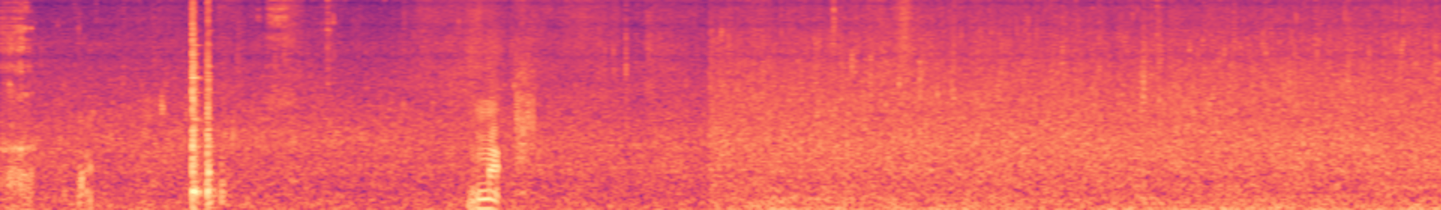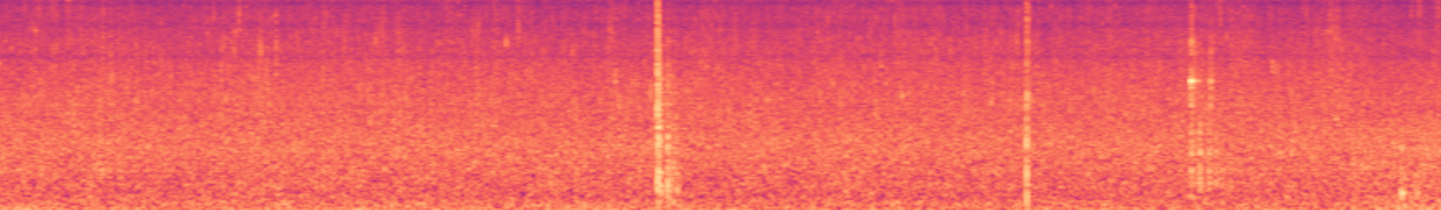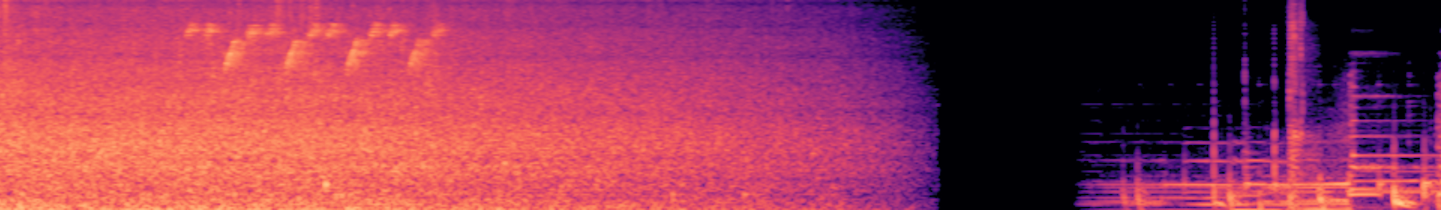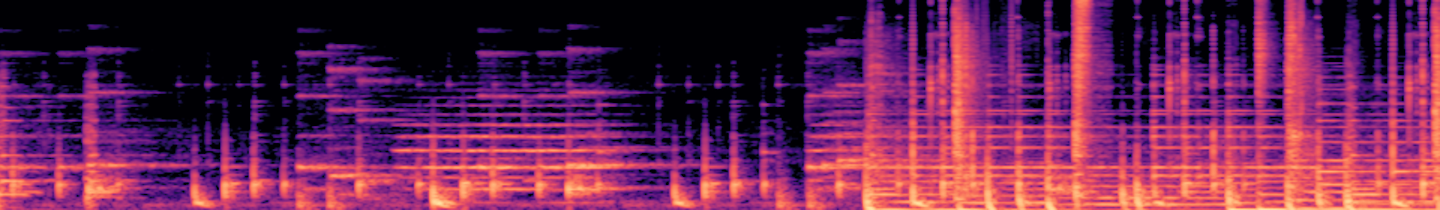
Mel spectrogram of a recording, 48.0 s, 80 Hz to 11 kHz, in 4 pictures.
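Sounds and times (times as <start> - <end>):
river water flowing: 0.0 - 31.6.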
